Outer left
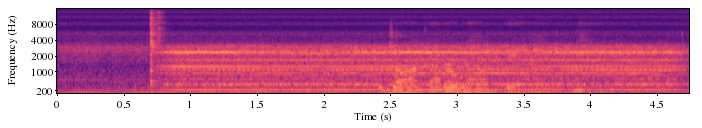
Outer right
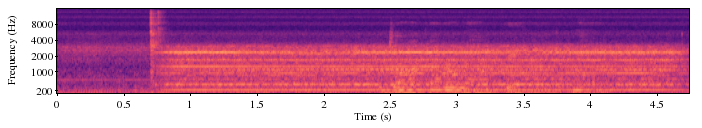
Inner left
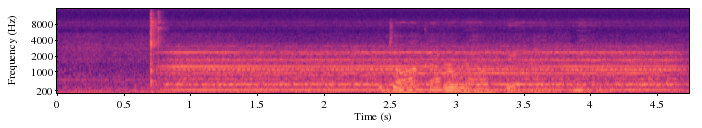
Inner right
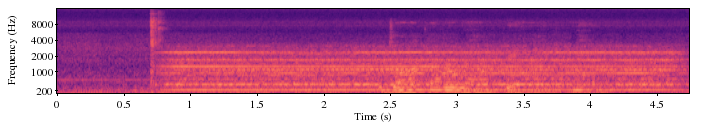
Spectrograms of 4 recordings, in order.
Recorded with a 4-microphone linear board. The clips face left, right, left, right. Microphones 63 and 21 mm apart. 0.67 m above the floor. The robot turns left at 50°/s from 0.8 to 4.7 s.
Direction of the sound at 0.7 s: 60° left (ahead or behind).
